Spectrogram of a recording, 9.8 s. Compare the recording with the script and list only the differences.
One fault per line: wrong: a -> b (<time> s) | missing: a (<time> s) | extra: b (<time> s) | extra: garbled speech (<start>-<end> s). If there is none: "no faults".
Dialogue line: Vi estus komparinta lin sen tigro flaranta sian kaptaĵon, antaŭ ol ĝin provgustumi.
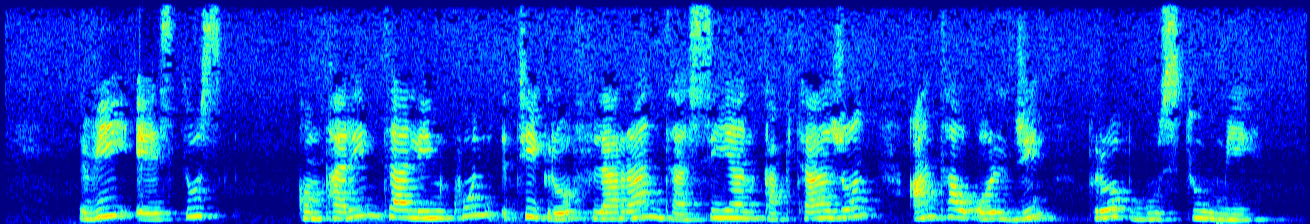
wrong: sen -> kun (3.4 s)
